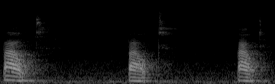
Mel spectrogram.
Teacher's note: We have voicing only at the beginning of the vowel. 直到那个 vowel 那个点开始才有 voicing.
